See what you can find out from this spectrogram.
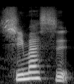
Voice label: "shimasu", Japanese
